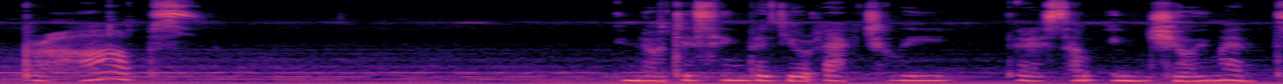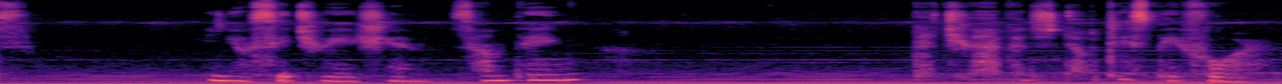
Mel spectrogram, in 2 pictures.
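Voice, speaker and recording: A woman speaks at a fairly slow pace, with long, frequent pauses. Music plays in the background. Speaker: meditation guide. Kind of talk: guided meditation. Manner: soft-spoken.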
